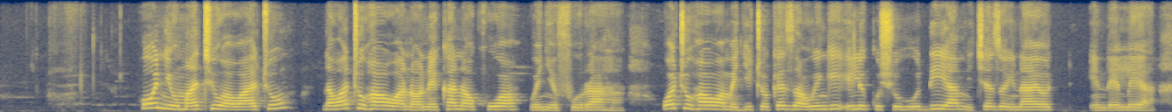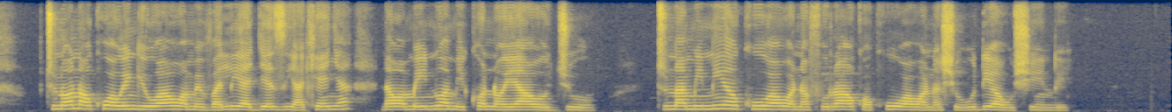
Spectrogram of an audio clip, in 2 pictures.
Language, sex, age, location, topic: Swahili, female, 18-24, Kisii, government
